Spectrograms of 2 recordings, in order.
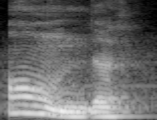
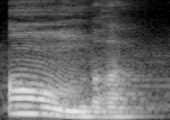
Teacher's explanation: La troisième voyelle nasale, c'est le O, mi-ouvert avec tilde.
